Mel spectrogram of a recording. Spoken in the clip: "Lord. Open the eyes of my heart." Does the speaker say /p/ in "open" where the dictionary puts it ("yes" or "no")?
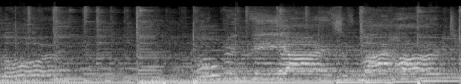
no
